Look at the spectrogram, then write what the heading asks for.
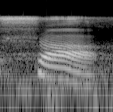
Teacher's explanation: ये तालव्य सा है, तालु के पास जीवा ले जाके बोलना चाहिए।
